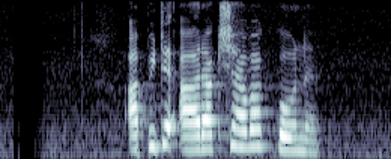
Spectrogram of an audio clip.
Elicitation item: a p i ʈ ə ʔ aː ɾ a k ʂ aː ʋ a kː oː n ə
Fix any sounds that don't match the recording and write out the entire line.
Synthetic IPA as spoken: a p i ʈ ə ʔ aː ɾ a k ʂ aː ʋ a kː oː n ə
